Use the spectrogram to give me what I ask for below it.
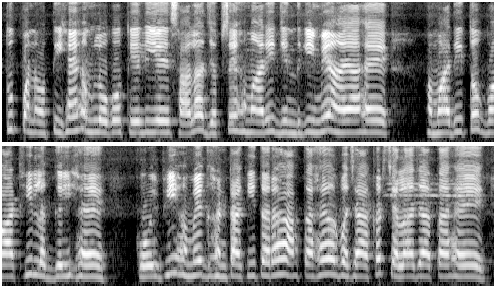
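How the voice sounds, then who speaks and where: A woman's voice: sits high, fairly even intonation, a little slow. A woman voicing a sore, whiny young male college student who complains and scolds his friend. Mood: aggrieved.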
